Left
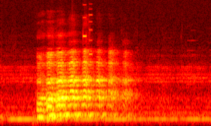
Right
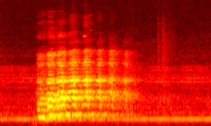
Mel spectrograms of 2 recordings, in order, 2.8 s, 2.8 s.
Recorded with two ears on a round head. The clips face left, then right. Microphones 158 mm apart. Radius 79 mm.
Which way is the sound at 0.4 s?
40° left (ahead or behind).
